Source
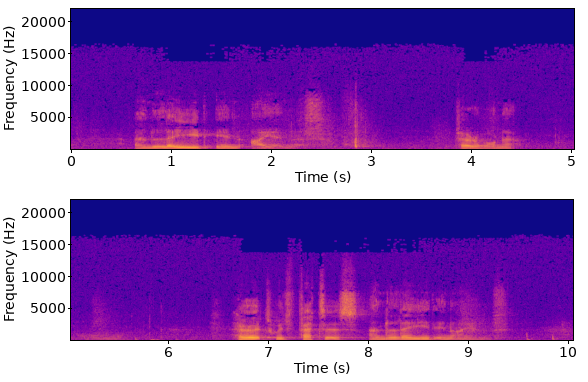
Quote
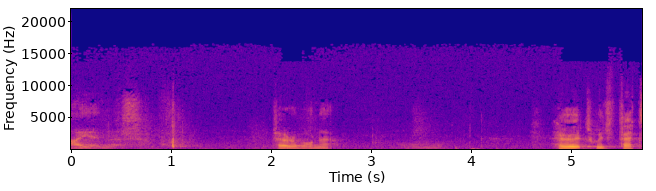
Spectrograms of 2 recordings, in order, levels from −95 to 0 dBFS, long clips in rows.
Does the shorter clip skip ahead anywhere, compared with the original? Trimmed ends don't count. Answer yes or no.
no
